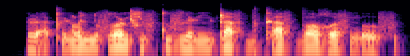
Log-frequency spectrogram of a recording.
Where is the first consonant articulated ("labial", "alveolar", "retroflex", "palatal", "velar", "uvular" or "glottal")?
retroflex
